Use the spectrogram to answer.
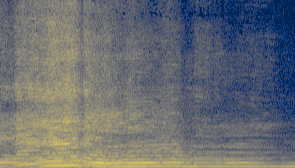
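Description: A car drives past a house, its engine a loud, steady hum. The pitch drops sharply partway through as it passes, and the sound then slowly fades.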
